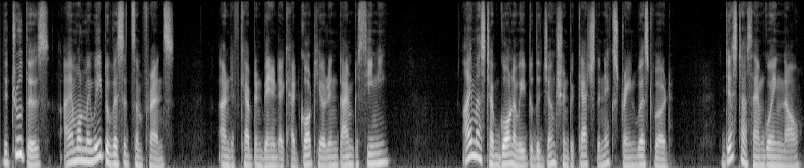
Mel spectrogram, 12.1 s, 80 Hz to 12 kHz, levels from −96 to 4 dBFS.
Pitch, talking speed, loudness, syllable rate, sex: 140 Hz, 220 wpm, -18 LUFS, 5.6 syllables/s, male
